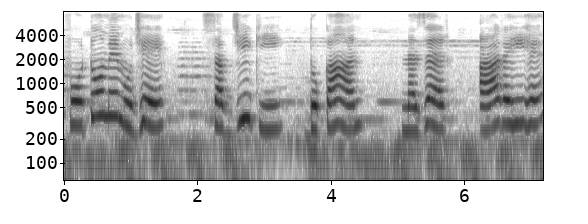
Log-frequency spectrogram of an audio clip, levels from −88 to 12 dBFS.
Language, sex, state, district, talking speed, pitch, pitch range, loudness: Hindi, female, Rajasthan, Jaipur, 85 wpm, 285 Hz, 265-310 Hz, -14 LUFS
